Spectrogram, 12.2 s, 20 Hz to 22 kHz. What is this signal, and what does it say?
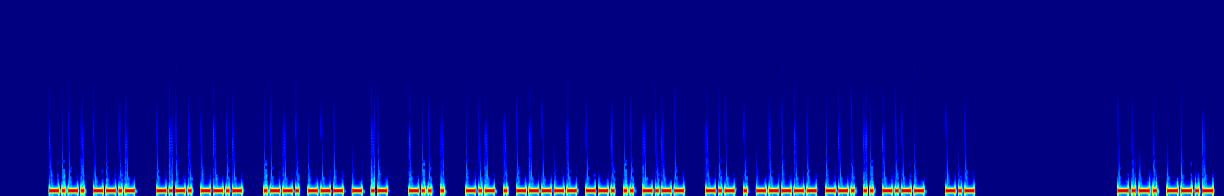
Morse code, heard as a keyed tone, about 35 wpm, 700 Hz. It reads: CQ CQ POTA DE KE0GIY KE0GIY K CQ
